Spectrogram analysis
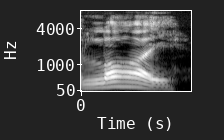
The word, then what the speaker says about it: Leigh: we're at the pretty Village of lie in Dorset and it's one of those Village names that's pronounced a little bit differently to as you would expect if you were reading it as it were anyway it's located about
